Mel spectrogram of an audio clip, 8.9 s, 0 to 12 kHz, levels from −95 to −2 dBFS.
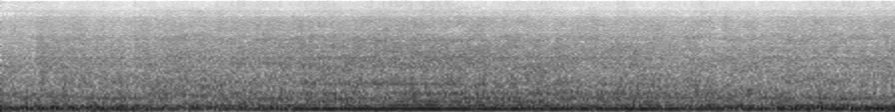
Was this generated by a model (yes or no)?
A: yes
